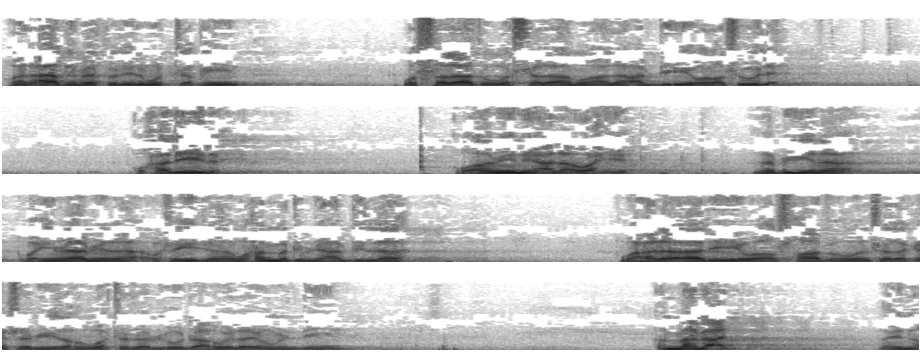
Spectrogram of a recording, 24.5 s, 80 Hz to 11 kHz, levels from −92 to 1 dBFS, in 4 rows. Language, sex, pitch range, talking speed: Arabic, male, 130-150 Hz, 80 wpm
